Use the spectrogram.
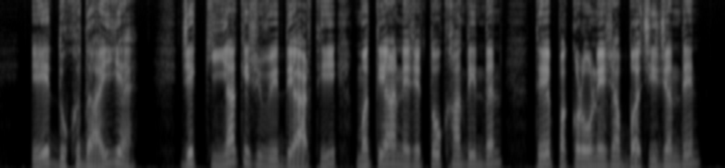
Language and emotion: Dogri, disgusted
